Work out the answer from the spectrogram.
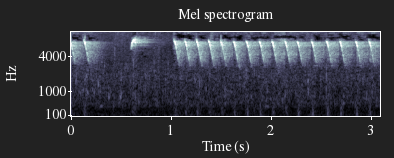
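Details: High-pitched sunbird song, kept for training caged birds: a couple of thin chips and a brief buzzy note, then a quick, regular string of piercing downslurred ticks.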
